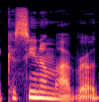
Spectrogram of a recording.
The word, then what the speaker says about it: Xinomavro: Or a Xinomavro, which sounds like casino, but close. It's with an X. So just say Casino Mavro. That's basically how it sounds.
